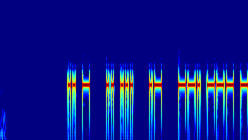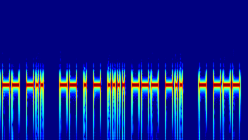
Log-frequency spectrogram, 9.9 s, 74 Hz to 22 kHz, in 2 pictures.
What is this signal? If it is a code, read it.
Morse code, heard as a keyed tone, about 25 wpm, 700 Hz. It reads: IT IS A GOOD METHOD TO
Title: Sentences from Top 1000 Words - Review Part 3 - 25wpm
